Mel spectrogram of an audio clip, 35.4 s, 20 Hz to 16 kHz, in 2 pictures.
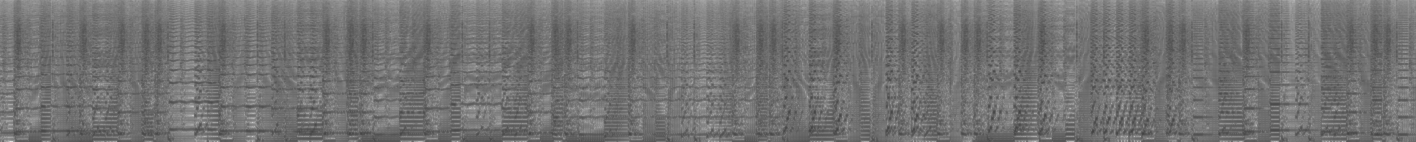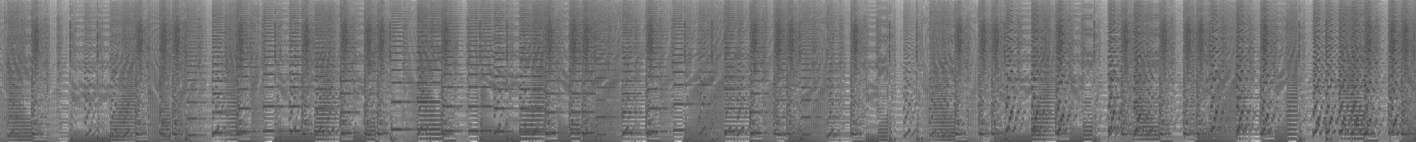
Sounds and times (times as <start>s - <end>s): Music: 0.0s - 35.4s
Sound effect: 8.5s - 15.0s, 30.1s - 35.4s.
